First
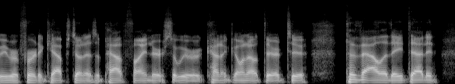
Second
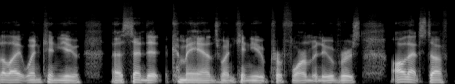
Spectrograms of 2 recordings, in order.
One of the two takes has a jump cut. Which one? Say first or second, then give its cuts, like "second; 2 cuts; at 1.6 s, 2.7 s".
second; 1 cut; at 1.7 s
